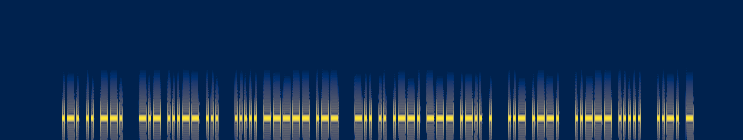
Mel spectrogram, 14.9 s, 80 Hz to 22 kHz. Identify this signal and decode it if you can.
Morse code, heard as a keyed tone, about 25 wpm, 700 Hz. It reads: RIG K3S 50W DIPOLE UP 25 FT
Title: Practice QSO - Exchange 2 - Info - 25wpm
